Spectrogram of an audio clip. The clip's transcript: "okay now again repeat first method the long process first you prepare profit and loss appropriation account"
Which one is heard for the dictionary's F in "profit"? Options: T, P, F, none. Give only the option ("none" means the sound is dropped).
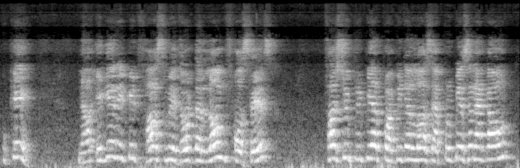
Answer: P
